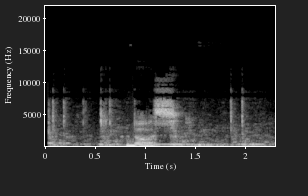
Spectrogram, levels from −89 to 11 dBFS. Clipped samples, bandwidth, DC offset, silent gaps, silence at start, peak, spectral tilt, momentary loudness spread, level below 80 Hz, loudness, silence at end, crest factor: under 0.1%; 9.4 kHz; under 0.1%; none; 0.05 s; -2 dBFS; -4.5 dB/octave; 16 LU; -42 dBFS; -14 LUFS; 0.1 s; 14 dB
